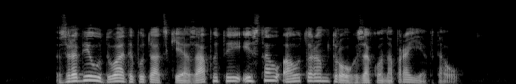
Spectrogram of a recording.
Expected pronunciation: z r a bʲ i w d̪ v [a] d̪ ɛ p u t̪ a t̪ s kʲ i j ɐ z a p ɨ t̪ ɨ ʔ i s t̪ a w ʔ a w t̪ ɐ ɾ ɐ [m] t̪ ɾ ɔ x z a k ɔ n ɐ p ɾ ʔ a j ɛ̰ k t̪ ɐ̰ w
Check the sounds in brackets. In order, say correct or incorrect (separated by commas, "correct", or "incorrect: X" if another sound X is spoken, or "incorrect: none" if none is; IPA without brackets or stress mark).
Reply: correct, correct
